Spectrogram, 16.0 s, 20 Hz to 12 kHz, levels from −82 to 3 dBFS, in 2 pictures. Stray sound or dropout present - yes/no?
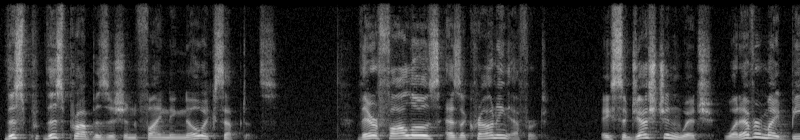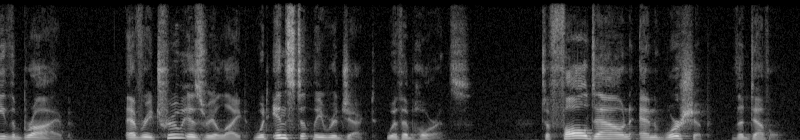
no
